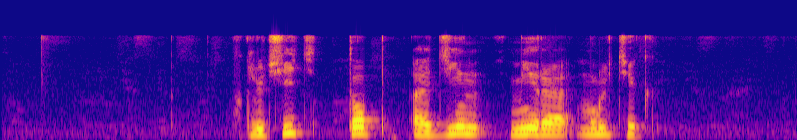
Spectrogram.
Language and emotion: Russian, neutral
